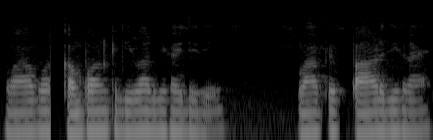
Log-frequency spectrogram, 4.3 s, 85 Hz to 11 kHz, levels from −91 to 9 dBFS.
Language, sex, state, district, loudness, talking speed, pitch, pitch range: Hindi, male, Bihar, Lakhisarai, -47 LUFS, 195 wpm, 115 Hz, 110-115 Hz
